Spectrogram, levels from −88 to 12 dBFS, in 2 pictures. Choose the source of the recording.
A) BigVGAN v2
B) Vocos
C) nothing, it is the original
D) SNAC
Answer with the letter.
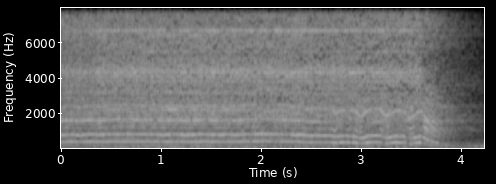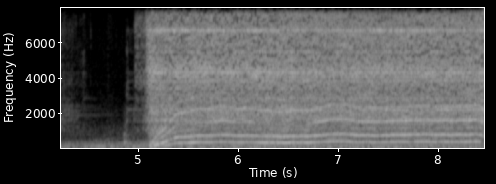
B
